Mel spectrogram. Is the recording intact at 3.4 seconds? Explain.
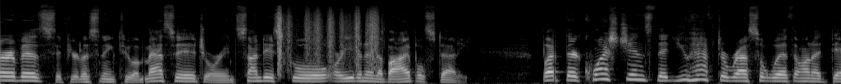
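No, 3.4 seconds falls inside a stretch of cable scratch noise running from about 2.78 to 3.85 s. You hear a dense, ragged scratching and rustling laid over the speech, and it's fairly loud, only about 5 dB under the speech itself. The likely cause is a worn cable, connector or control being moved, so its contact resistance jumps around rapidly and spits uneven bursts of noise into the signal.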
